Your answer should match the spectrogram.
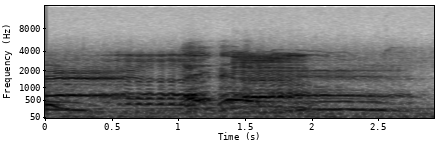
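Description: Several sheep in a field bleat over one another in a steady, wavering chorus, fairly loud, with overlapping calls filling the few seconds without pause.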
